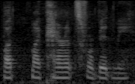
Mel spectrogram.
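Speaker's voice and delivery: soft, wistful giantess; hushed confession. Acted. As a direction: confide it quietly. Giantess confides softly.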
